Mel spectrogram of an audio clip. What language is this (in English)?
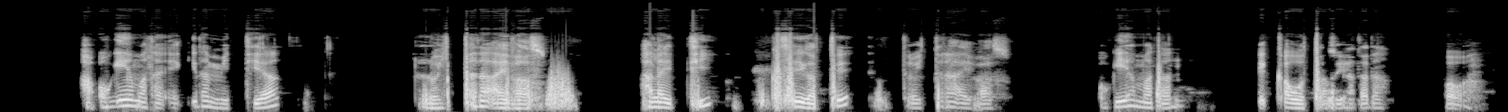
Wolaytta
